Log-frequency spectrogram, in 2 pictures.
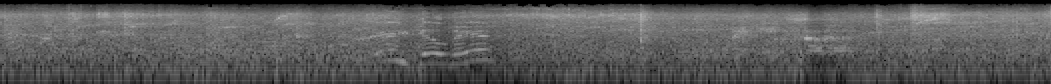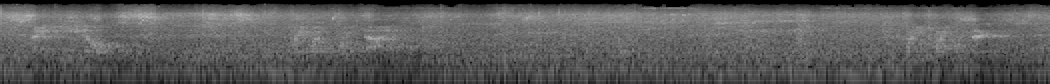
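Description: Radio-controlled off-road race cars running laps on an indoor dirt track: a steady mixed din of small motors and tyres echoing in a large hall, with voices talking over it.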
